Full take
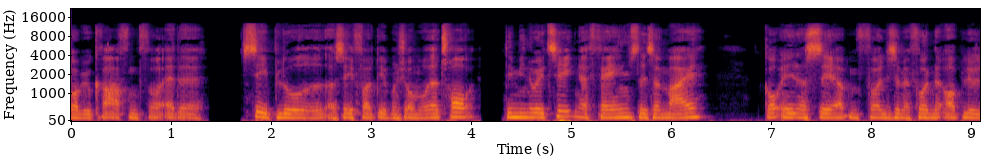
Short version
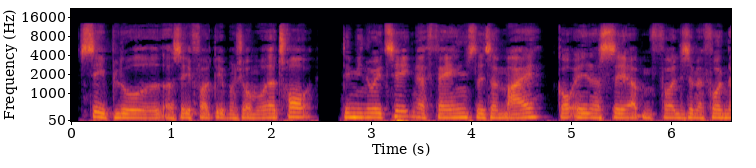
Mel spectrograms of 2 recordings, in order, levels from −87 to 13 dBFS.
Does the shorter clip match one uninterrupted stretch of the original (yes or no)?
no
